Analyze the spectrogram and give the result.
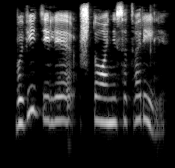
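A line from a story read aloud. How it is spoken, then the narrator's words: Breathless. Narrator (Russian): выдохнул Кенрик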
